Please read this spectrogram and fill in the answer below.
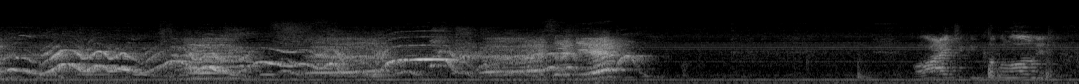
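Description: Several voices wailing together in overlapping, sliding pitches, stopping suddenly about six and a half seconds in. A brief spoken sound comes near the end.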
